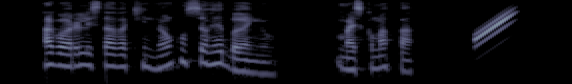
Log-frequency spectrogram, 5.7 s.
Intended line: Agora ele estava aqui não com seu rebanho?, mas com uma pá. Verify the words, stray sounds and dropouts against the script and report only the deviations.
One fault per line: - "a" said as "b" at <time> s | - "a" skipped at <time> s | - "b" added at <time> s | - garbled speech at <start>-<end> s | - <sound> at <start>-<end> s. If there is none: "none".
- chirp at 4.7-5.2 s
